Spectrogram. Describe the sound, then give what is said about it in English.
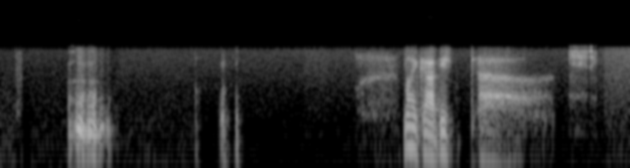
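Dogs whine and yelp in a few short, high-pitched bursts, with brief pauses between them and a person speaking in between. “these dogs.”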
